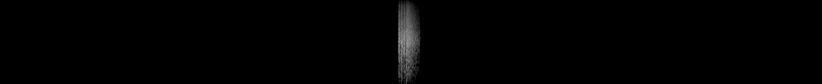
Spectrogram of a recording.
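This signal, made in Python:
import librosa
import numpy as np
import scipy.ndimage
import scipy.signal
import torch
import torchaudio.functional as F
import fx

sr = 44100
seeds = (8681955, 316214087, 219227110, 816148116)

y = fx.drum_clap(sr, seeds[0], length_s=0.21, bursts=4, spacing_ms=25, hz=3100.0, decay_s=0.29)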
